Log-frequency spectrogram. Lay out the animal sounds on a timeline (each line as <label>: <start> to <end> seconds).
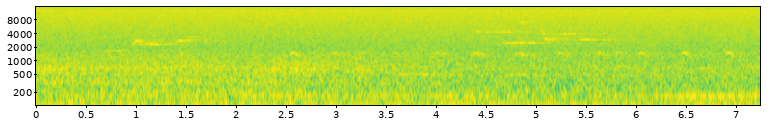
Hermit Thrush (Catharus guttatus): 0.5 to 1.9 seconds
American Crow (Corvus brachyrhynchos): 3.8 to 7.2 seconds
Hermit Thrush (Catharus guttatus): 4.7 to 6.0 seconds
